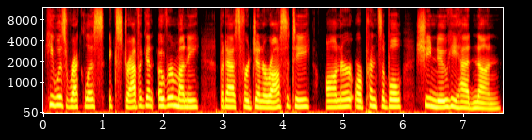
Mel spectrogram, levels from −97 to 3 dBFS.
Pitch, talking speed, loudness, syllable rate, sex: 215 Hz, 140 wpm, -16 LUFS, 4.6 syllables/s, female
